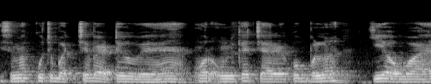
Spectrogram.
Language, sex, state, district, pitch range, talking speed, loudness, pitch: Hindi, male, Uttar Pradesh, Shamli, 125-145 Hz, 195 wpm, -15 LUFS, 135 Hz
